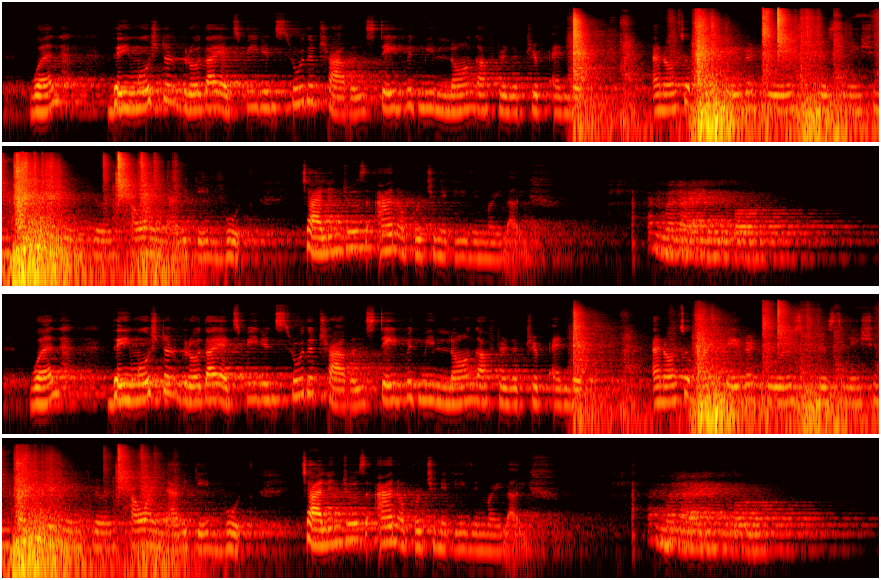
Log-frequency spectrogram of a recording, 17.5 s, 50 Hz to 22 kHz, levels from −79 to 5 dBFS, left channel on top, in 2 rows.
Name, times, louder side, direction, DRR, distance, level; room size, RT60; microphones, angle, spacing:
voice 1, 0.3-0.7 1.1-5.8 6.5-11.5 11.8-14.3, right 1 dB, 15° right, 7 dB, 1.0 m, -33 dB
sound 1, 5.7-10.6, left 5 dB, 25° left, 0.4 m, -26 dB
voice 2, 15.2-16.3, left 1 dB, 75° left, -4 dB, 5.9 m, -34 dB
25.5 x 23.5 x 5.9 m, 2.4 s
head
